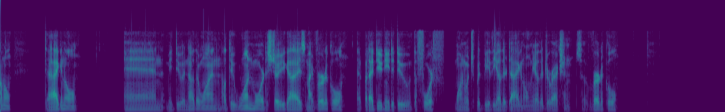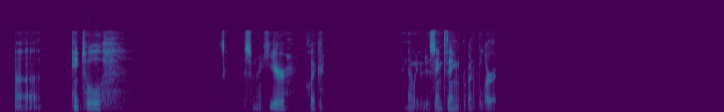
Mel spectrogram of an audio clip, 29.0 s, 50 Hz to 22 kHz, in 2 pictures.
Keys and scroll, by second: 11.5-13.2 typing.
